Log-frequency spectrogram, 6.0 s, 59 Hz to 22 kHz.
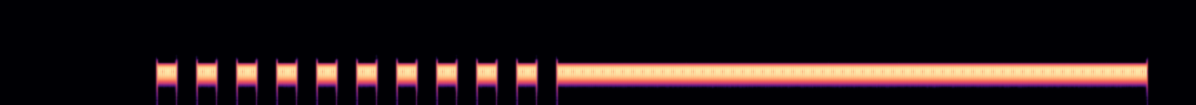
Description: Telephone call progress tone (North American plan), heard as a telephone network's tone, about 350, 440 Hz, 0.1 s on and 0.1 s off. Stutter dial tone.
